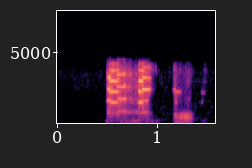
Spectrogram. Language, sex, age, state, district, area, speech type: Bodo, male, 18-30, Assam, Udalguri, urban, conversation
